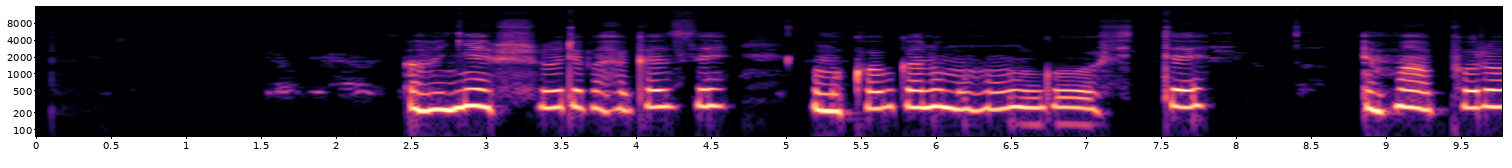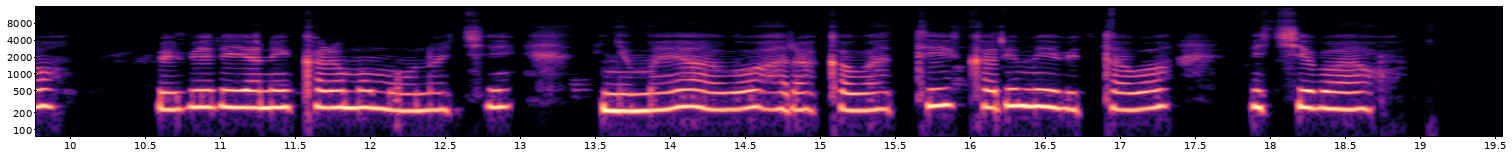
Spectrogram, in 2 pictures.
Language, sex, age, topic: Kinyarwanda, female, 18-24, education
